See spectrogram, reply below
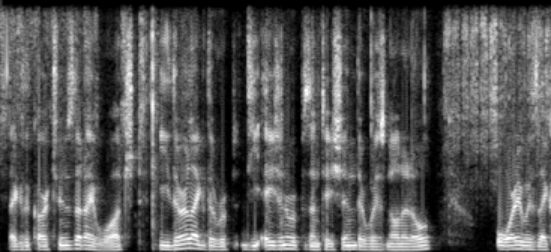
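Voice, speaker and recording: His voice is mid-range and dark as this young man from France, a native French speaker, draws for a vlog. He chats casually and rambles, laughing frequently along the way.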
